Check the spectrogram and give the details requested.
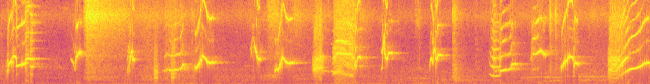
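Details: Lively young Javan myna singing a mix of harsh squawks, hissy blasts and curving whistled notes in steady rapid bursts.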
